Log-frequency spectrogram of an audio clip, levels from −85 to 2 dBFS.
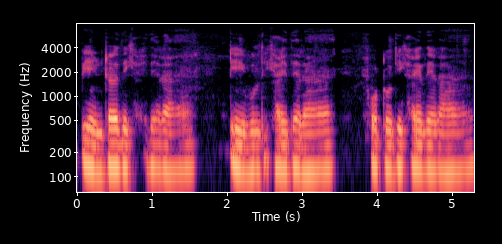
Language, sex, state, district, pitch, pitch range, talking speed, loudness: Hindi, male, Bihar, Patna, 125 Hz, 120-130 Hz, 170 wpm, -18 LUFS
